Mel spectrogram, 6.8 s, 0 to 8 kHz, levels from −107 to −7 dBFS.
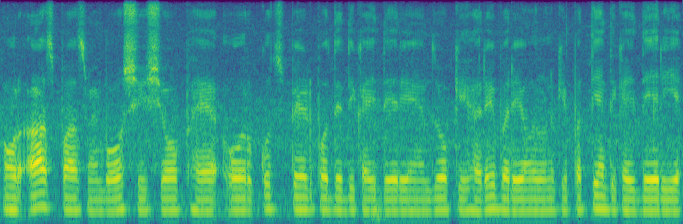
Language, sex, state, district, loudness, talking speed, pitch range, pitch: Hindi, male, Rajasthan, Bikaner, -19 LUFS, 245 wpm, 115-125 Hz, 115 Hz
